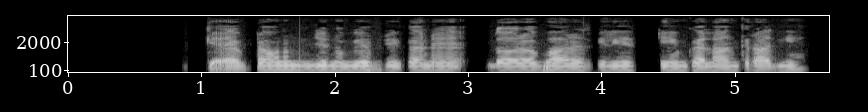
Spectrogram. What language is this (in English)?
Urdu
